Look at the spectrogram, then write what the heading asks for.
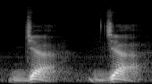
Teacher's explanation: Ja ini tengah-tengah lidah, ya, itu menyentuh daripada langit-langit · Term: huruf ja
